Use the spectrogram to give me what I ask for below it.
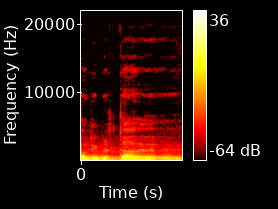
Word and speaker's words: libertad: No, libertad is a little bit different. AD, and at the last part in English is TY, liberty. In Spanish, libertad.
